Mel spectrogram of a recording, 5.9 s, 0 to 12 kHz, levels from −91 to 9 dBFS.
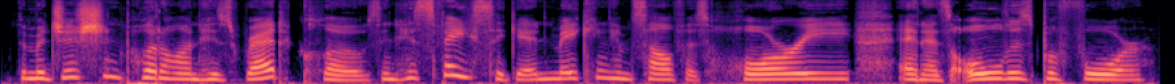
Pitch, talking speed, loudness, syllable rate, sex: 225 Hz, 205 wpm, -17 LUFS, 5.4 syllables/s, female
